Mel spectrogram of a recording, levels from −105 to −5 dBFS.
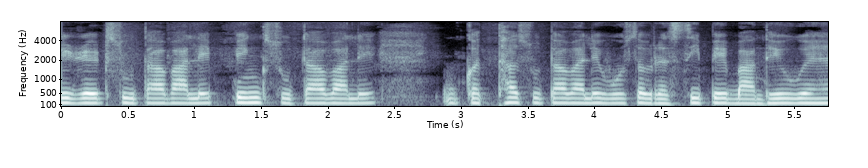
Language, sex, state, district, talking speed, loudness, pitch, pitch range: Hindi, female, Bihar, West Champaran, 165 wpm, -16 LUFS, 165 Hz, 160-170 Hz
